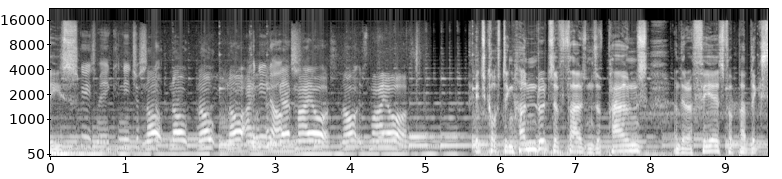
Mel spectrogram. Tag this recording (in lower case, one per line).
music
speech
